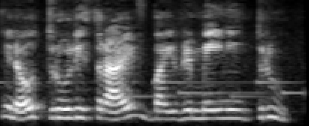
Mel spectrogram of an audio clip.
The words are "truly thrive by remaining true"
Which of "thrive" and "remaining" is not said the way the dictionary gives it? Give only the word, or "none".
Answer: thrive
